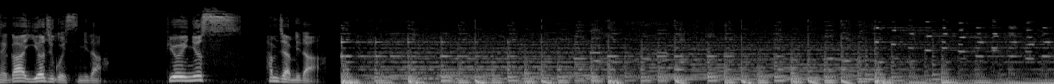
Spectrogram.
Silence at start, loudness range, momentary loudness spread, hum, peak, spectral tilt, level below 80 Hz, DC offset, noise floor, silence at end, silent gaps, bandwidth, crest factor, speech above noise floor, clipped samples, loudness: 0 s; 4 LU; 10 LU; none; -10 dBFS; -5 dB/octave; -40 dBFS; under 0.1%; -68 dBFS; 0 s; none; 13 kHz; 18 dB; 42 dB; under 0.1%; -29 LUFS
